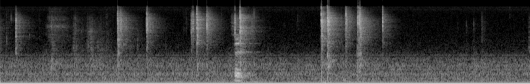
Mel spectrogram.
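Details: Rapid mechanical clicks and clatters, like tapping keys, over a constant low hum indoors.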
